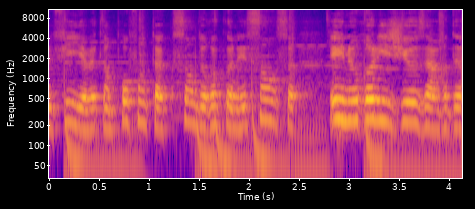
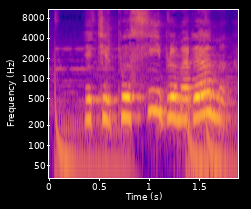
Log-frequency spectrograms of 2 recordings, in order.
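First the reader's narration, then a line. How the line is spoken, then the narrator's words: Young girl exclaiming. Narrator (French): s'écria la jeune fille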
